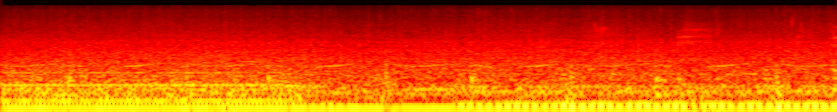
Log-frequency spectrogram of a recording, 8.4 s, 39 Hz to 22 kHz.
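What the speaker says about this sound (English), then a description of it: "This is like no surprise that it's raining in England." Rain falls during a truck drive in Euro Truck Simulator 2 on an English road, a steady hiss of raindrops over a low, constant engine drone, even and unbroken throughout.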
